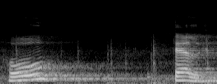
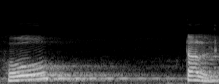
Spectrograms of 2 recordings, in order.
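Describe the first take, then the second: First: The second syllable sounds like 'tel'. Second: The second syllable sounds like 'tal'. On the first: The speaker calls it right. "तो इसको हमेशा बोलना क्या है" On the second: The speaker calls it wrong. "ये जो है ये गलत है"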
